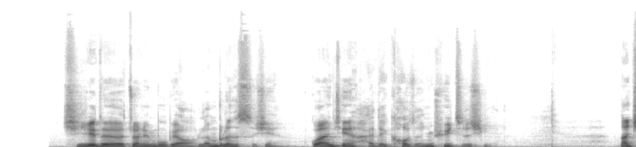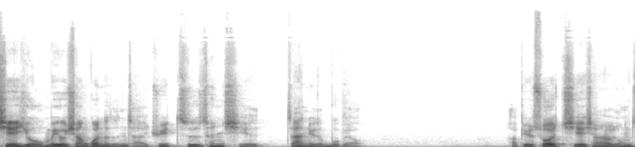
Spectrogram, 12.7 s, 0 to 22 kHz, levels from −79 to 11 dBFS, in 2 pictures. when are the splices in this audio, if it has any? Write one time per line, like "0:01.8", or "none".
none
